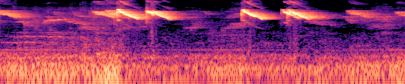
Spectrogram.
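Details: A female Oriental white-eye calls for the male, used as therapy for a bird gone quiet; shrill downward-slurred squeaks in two pairs, with a softer final note, over a quiet low hum.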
